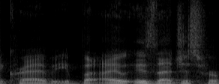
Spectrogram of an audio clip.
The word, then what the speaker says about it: Krabi: I thought it was supposed to be pronounced Krabi, like a raw. Oh. But then everybody there, including Thai people, say Krabi.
